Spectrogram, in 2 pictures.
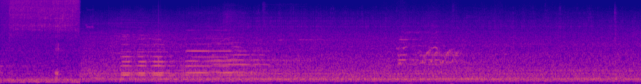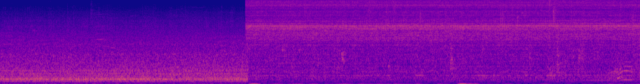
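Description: A steady low hum with a few short pitched tones early on, then about three-quarters of the way through the sound cuts to a shower running, a steady hiss of spray.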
